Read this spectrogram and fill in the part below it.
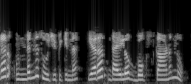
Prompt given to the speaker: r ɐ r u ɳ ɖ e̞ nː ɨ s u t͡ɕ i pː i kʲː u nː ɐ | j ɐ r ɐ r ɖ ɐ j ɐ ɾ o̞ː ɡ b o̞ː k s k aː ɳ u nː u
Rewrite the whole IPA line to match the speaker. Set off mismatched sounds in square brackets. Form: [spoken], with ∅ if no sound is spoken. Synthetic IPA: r ɐ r u ɳ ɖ e̞ nː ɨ s [uː] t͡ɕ i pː i kʲː u nː ɐ | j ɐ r ɐ r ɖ ɐ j ɐ [l] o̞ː ɡ b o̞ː k s k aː ɳ u nː u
